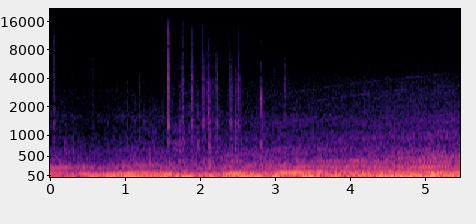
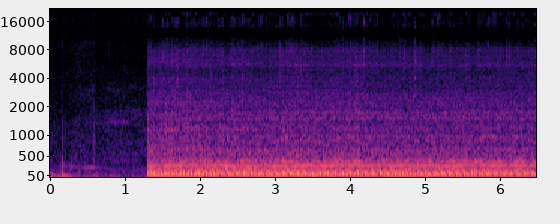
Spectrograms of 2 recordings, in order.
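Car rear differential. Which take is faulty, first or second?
second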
